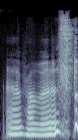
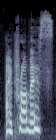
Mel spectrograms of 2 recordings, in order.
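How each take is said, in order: First: It is mumbled indistinctly. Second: It is spoken brightly and clearly. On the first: The promise seems half-hearted. "Like she kind of mumbles it" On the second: The promise seems sincere. "bright and clear"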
